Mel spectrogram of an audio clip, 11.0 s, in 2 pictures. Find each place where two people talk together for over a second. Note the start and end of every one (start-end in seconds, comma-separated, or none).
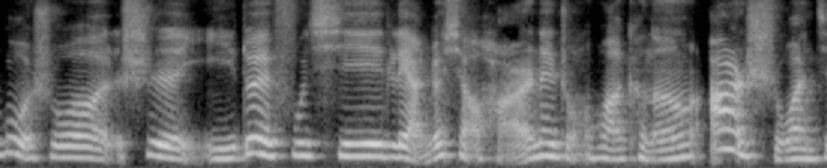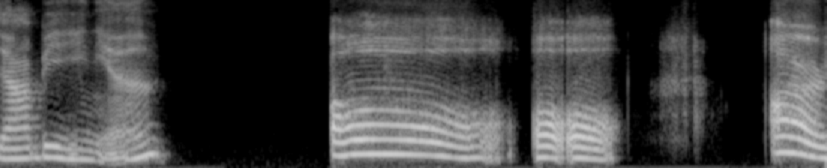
none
